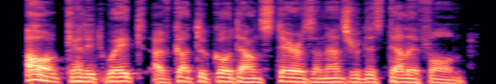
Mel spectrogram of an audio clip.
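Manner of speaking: put-on Belgian-accented voice. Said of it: "That's actually a very good Jean-Claude Van Damme impression".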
